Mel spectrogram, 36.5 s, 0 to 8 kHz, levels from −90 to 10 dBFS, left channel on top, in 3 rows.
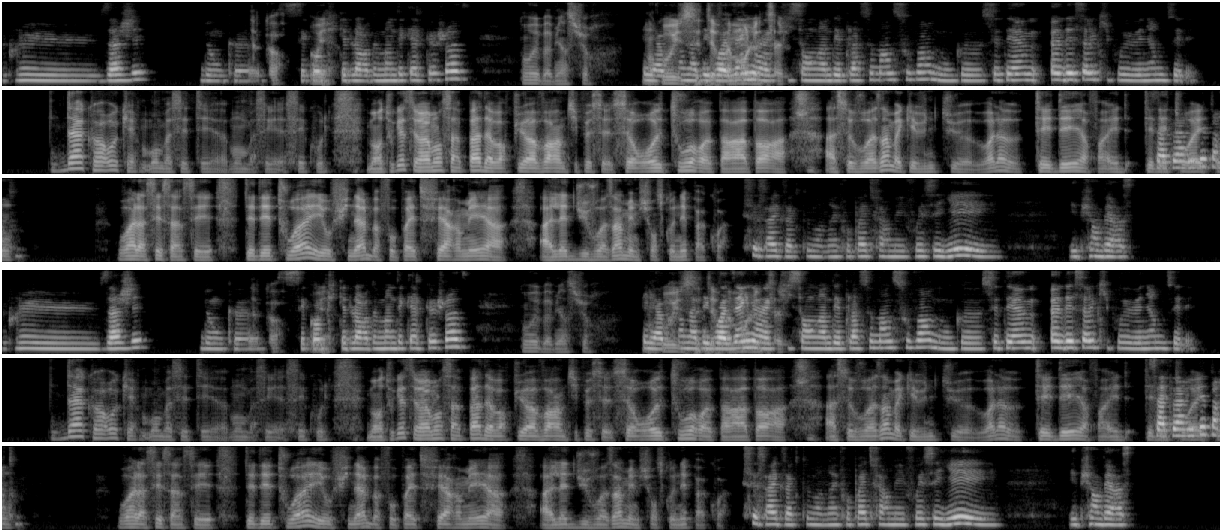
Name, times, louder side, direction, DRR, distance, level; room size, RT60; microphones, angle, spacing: voice 1, 0.0-1.4 2.0-2.6 3.1-4.6 6.4-7.7 8.0-11.9 23.7-24.4 31.8-34.3 35.0-35.6, right 2 dB, 50° right, 1.2 m, -25 dB
voice 2, 2.5-2.8 3.1-3.3 5.2-6.0 6.4-7.8 12.7-24.4 25.5-31.6, left 5 dB, 30° left, 0.3 m, -30 dB
5.2 x 3.6 x 2.6 m
head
